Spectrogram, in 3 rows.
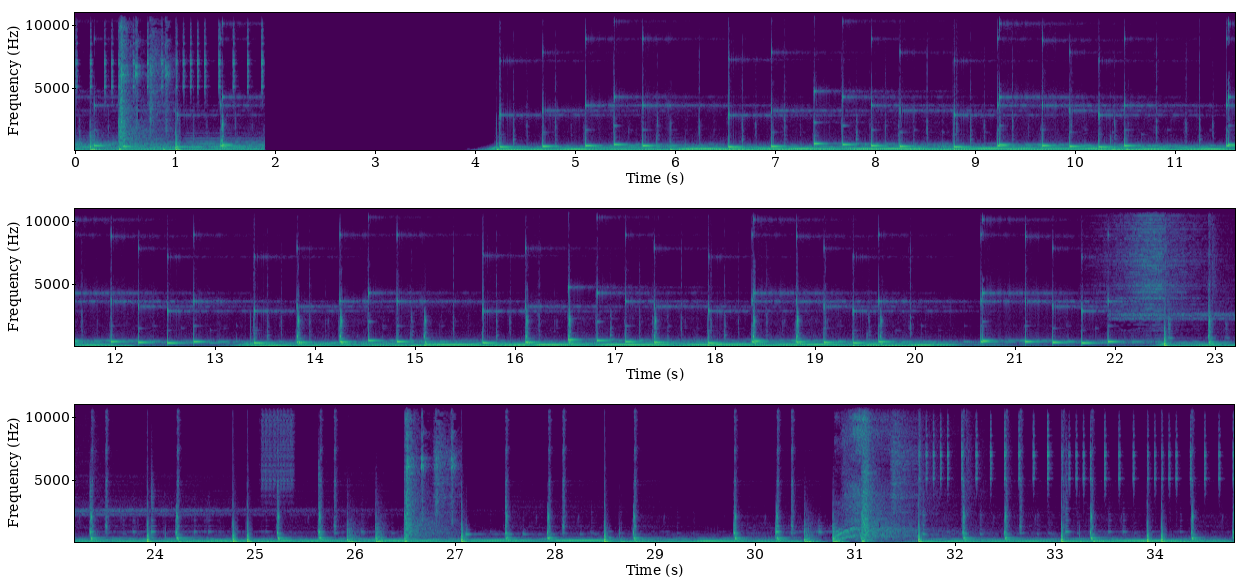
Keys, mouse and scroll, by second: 0.2 ctrl+-, 0.3 ctrl+-, 0.4 ctrl+-, 0.5 ctrl+-, 0.8 ctrl+=, 1.0 ctrl+=, 1.1 ctrl+=, 1.8 ctrl+=, 2.1 ctrl+-, 2.2 ctrl+-, 29.2 alt+click.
